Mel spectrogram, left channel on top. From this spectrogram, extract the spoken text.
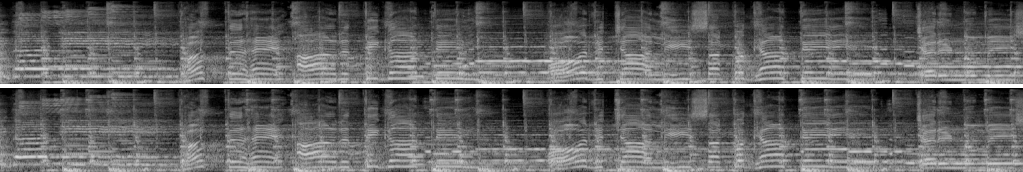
गाते। भक्त हैं आरती गाते और 40 को ध्याते। चरणों में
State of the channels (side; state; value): both; normal; correlation 0.41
